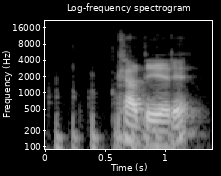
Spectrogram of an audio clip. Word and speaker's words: cadere: Cadere. Cadere. Cadere. 3 syllables.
